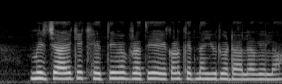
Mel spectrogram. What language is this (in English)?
Bhojpuri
